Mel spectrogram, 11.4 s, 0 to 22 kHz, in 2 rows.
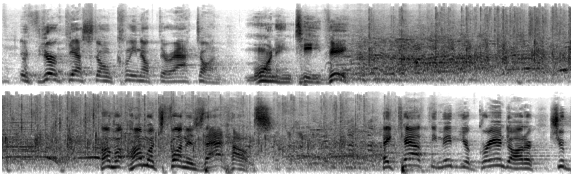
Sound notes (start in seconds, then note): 3.2 audience laughing; 3.4 audience applauding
